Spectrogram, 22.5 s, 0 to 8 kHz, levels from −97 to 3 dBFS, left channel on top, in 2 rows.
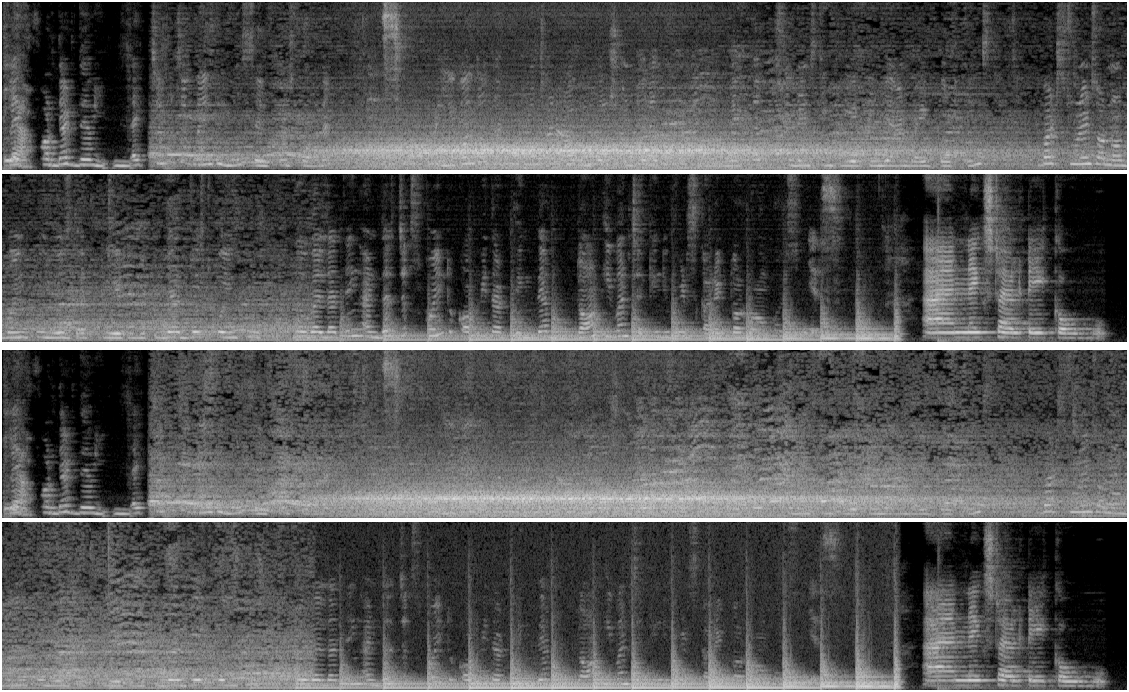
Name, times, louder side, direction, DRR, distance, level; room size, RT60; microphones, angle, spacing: voice 1, 0.1-3.3 4.3-9.9 10.3-13.9 14.1-19.3, left 3 dB, 35° left, 0.5 m, -29 dB
sound 1, 1.5-14.4, right 5 dB, 85° right, 0.8 m, -29 dB
sound 2, 3.0-11.2, right 1 dB, 5° right, 0.7 m, -20 dB
voice 2, 3.6-4.0 19.2-19.6 20.5-22.3, left 3 dB, 20° left, 0.9 m, -25 dB
sound 3, 9.6-9.7 10.2-10.4 10.8-20.2, right 6 dB, 65° right, 0.4 m, -25 dB
4.1 x 2.4 x 4.4 m
head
